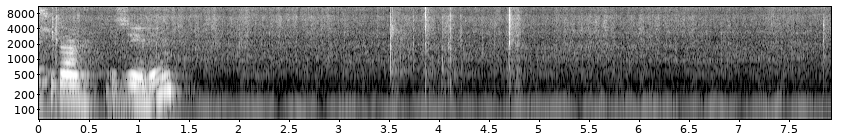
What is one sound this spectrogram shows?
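A paper packet rustles as it is shaken.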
